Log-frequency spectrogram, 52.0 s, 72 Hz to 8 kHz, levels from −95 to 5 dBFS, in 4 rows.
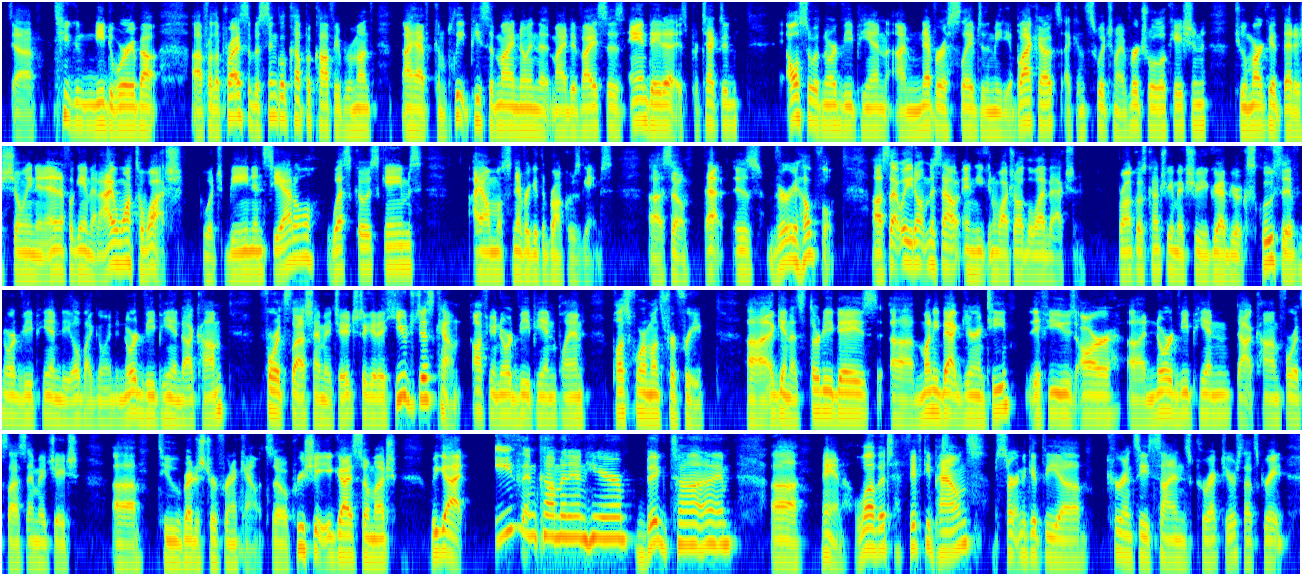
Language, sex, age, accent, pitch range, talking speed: English, male, 20-39, American, 110-135 Hz, 215 wpm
